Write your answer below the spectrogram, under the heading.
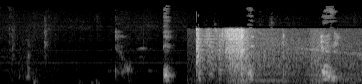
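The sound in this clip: A car engine starts up abruptly and keeps running with a loud, rough roar, following a few seconds of soft, scattered voices and small noises.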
